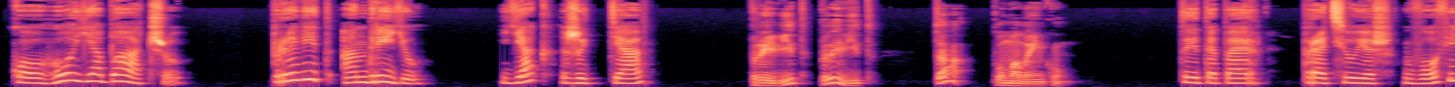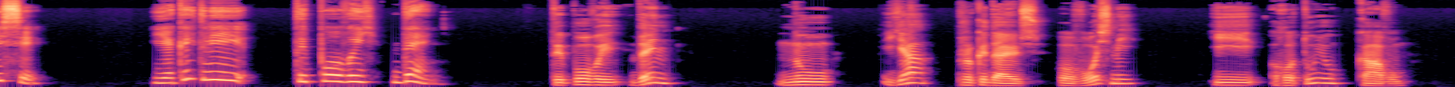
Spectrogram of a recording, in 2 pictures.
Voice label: Dialogue Slow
